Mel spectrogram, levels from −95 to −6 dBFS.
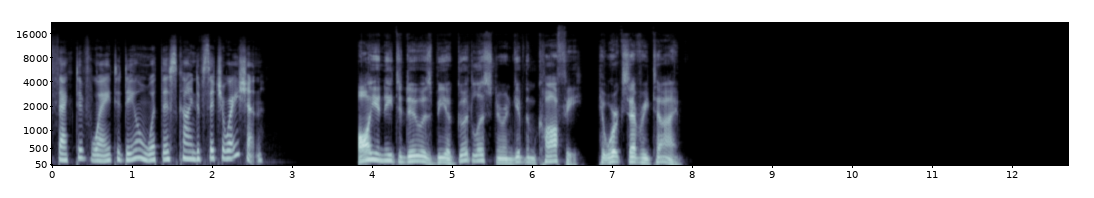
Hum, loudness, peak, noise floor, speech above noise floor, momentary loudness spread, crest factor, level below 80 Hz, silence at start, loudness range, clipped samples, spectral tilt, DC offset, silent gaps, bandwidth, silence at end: none; -27 LUFS; -8 dBFS; under -90 dBFS; over 63 dB; 7 LU; 20 dB; -52 dBFS; 0 s; 4 LU; under 0.1%; -5 dB/octave; under 0.1%; none; 16 kHz; 4.85 s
